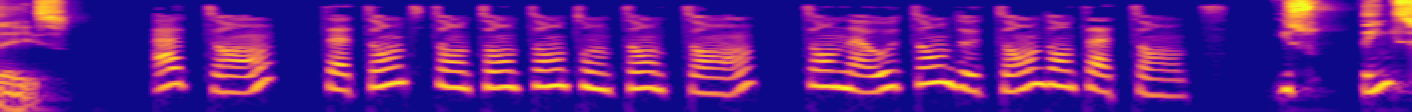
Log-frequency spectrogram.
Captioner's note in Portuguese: voz do google tradutor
